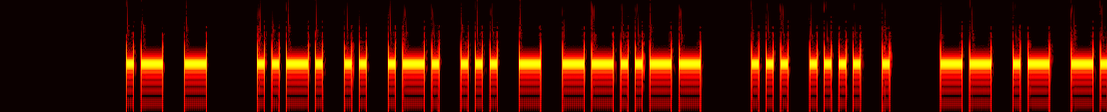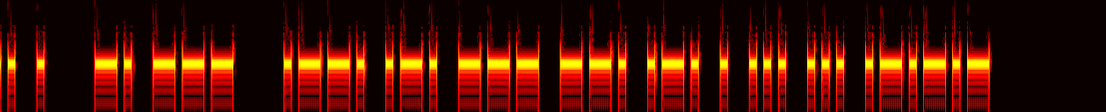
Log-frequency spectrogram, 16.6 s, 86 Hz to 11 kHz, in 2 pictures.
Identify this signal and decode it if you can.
Morse code, heard as a keyed tone, about 22 wpm, 700 Hz. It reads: AT FIRST, SHE MADE NO PROGRESS.
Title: Sentences from Top 1400 Words 22wpm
